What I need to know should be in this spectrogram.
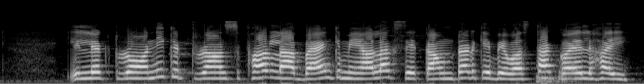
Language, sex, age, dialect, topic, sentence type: Magahi, female, 25-30, Western, banking, statement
